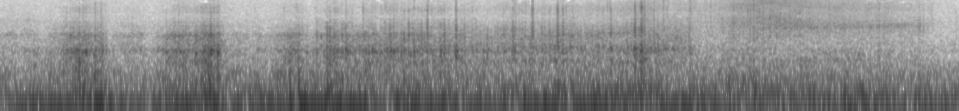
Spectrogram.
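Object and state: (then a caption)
Plastic doll head with synthetic hair, scratched. Long nails on both hands scratch the scalp near the part of a life-size plastic doll head with synthetic hair. The sound is a steady, crisp rustling and scratching over a low rumble, with brief brighter scrapes rising here and there.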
